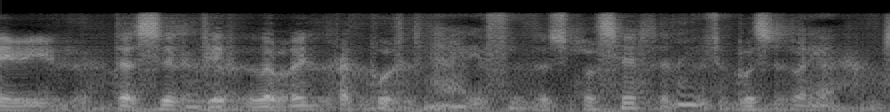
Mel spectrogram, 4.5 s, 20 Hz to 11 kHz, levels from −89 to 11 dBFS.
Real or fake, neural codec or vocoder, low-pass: fake; codec, 16 kHz, 0.5 kbps, FreqCodec, larger model; 7.2 kHz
